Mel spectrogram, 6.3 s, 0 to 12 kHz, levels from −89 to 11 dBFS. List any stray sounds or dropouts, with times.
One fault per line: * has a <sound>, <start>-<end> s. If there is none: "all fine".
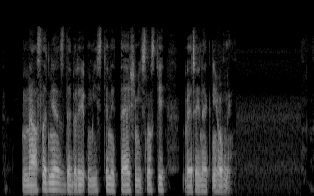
all fine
